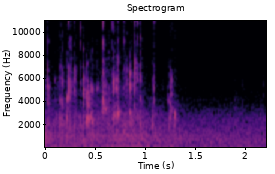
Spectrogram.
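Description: Faint, scattered light ticks and crinkles of a plastic toy wrapper being handled, dying away after about a second, leaving near silence.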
